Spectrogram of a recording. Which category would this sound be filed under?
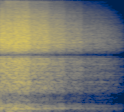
Instrument samples > Percussion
